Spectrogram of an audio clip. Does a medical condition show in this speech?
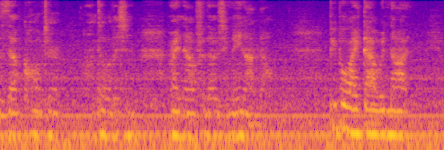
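Yes: cerebral palsy; wheelchair bound.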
